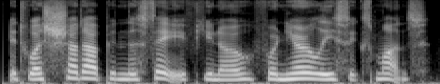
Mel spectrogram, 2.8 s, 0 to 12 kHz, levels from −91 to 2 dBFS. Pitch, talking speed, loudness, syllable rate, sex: 215 Hz, 285 wpm, -17 LUFS, 5.7 syllables/s, female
